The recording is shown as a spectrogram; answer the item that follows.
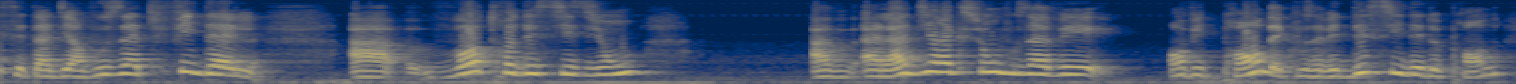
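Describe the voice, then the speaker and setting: A woman reading tarot cards in a weekly video, passionate and animated, tripping over her words as her ideas run ahead. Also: on the high side, lo-fi sound. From Italian heritage. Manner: animated, talks with her hands. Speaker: tarot card reader.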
